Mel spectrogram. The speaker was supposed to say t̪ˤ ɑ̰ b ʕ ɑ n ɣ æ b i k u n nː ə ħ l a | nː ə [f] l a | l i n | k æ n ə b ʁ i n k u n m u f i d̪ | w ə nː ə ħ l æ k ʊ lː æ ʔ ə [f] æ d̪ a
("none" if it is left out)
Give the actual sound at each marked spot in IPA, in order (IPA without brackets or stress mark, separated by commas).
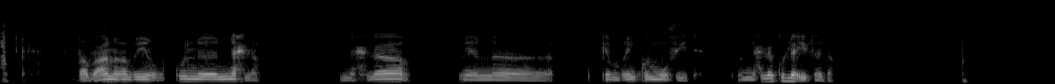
ħ, f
